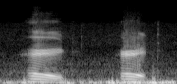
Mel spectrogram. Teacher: heard cái âm cuối là phụ âm hữu thanh, cho nên nguyên âm sẽ có xu hướng dài hơn một chút.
